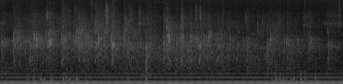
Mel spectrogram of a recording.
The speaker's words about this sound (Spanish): ¿Le podemos dar un aplauso al Señor por eso?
